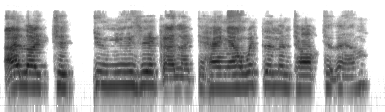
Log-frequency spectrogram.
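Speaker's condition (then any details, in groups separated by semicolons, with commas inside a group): Cerebral palsy; uses wheelchair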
